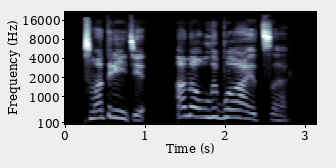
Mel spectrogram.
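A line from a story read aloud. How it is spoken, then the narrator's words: Laughing. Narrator (Russian): рассмеялся Вилли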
